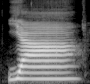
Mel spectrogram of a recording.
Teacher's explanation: When you see the English letter IA in Pinyin, the pronunciation is ya. It's close to the YA in the English word yard, but open the mouth as wide as possible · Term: final ya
